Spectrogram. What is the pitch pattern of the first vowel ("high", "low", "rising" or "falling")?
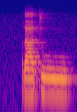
high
